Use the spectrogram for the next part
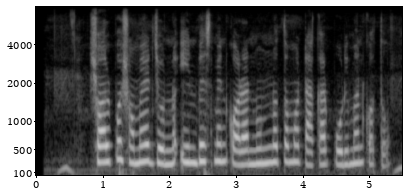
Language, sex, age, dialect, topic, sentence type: Bengali, female, 18-24, Rajbangshi, banking, question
